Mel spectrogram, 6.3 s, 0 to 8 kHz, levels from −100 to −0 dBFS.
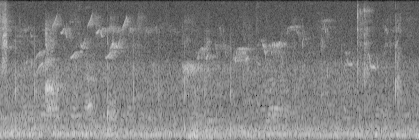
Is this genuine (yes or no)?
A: yes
